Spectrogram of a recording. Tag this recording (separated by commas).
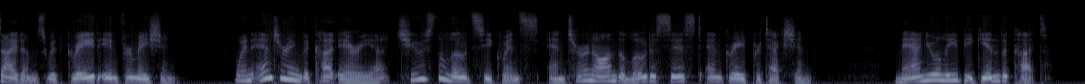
Speech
